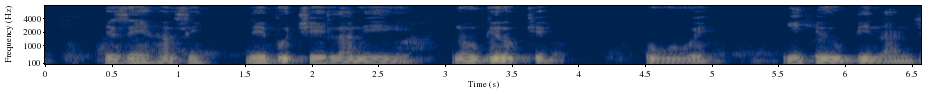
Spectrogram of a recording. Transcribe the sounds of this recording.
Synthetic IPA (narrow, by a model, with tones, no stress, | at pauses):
ɪ˦zɪ˦ɦa˨zɪ˦ | nɪ˦bo˨t͡ʃi˦la˦ni˦ɦi˨ | no˦ɡe˦o˦ke˦ | o˨wu˨we˨ | i˦ɦe˦u˦bi˦na˨n̩˨d͡ʒa˦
